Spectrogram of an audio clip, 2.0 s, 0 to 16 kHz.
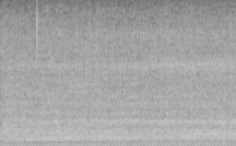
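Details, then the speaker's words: Honda EU2000i generator, started cold on first pull: steady low hum at even, unchanging speed, no pinging or misses; normal idle, quieter low-pitched sound in person than on camera. "When you're standing right next to this generator, you don't hear a high-pitched pinging. It's more of a low-pitched kind of a sound that kind of blends into the background pretty well."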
